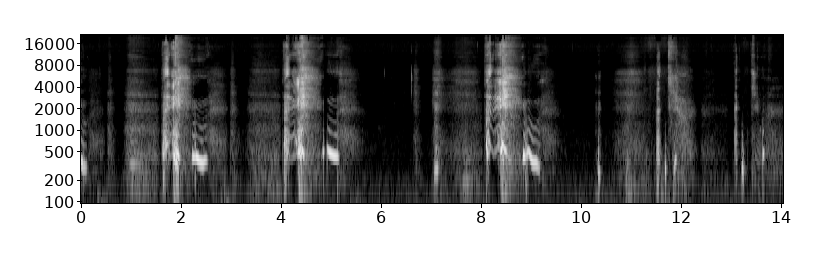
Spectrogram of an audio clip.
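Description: Three full sneezes, each after a gasping build-up of breaths, with softer breathing and sniffing between them.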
